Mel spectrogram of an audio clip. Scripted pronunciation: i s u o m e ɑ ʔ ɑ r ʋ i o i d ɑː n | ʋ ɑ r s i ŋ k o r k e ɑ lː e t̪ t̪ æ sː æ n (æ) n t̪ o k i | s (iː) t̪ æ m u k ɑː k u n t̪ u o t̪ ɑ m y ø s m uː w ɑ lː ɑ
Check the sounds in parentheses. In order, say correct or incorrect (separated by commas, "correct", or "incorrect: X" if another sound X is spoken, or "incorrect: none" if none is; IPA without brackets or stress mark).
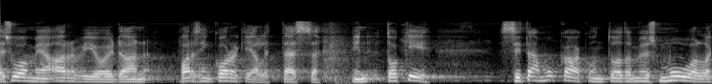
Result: incorrect: i, incorrect: i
